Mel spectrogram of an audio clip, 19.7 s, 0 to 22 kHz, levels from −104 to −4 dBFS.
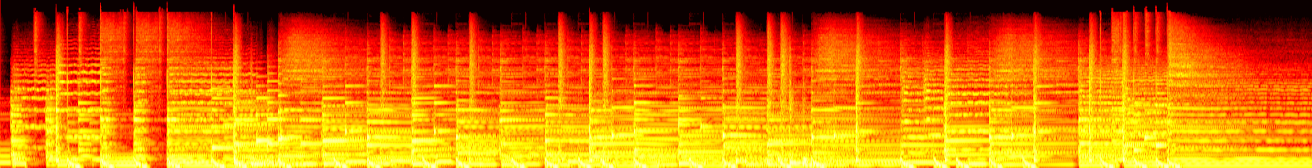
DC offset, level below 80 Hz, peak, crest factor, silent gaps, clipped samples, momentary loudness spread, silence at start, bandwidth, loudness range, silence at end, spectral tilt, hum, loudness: under 0.1%; -22 dBFS; 0 dBFS; 16 dB; none; under 0.1%; 7 LU; 0 s; 15.5 kHz; 2 LU; 0 s; -6 dB/octave; none; -17 LUFS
